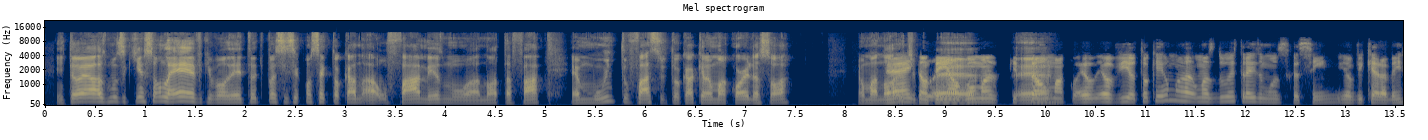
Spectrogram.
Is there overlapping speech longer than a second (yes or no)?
yes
